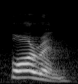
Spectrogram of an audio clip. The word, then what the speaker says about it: foreign: The first word is foreign, sign, design, and assign. In all these 4 words, G is silent.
